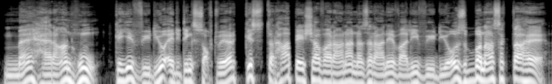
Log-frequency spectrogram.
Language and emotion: Urdu, surprised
